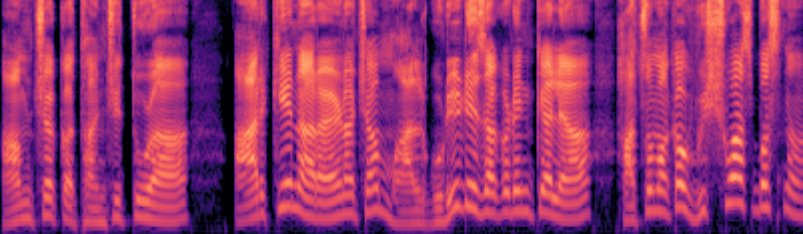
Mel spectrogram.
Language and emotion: Goan Konkani, surprised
